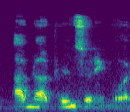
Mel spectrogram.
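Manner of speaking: very deep voice, dropped as low as possible. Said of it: "He got that deep-ass voice".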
